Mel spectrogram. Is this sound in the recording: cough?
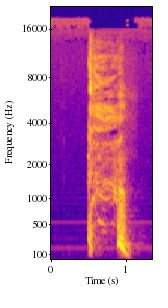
yes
